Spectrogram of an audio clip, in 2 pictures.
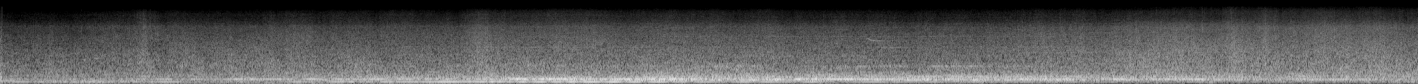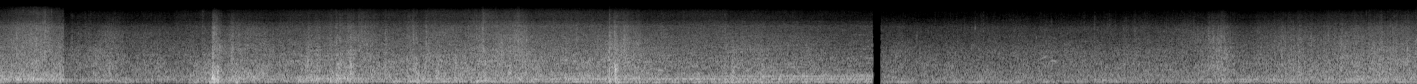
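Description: Outboard-powered boats running hard through rough inlet water: a steady engine hum under the rush of wake and waves, with wind noise on the microphone. The sound changes abruptly about halfway through and again later with a momentary dropout, where the shots cut.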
